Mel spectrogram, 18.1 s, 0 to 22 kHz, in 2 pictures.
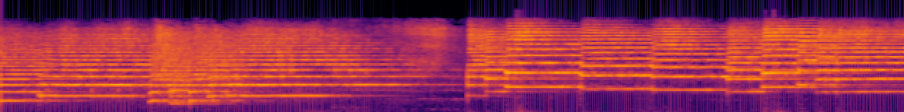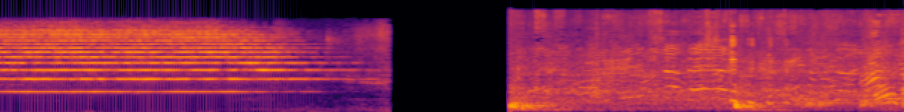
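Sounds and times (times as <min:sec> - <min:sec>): solo brass instrument playing: 0:00.0 - 0:12.4.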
